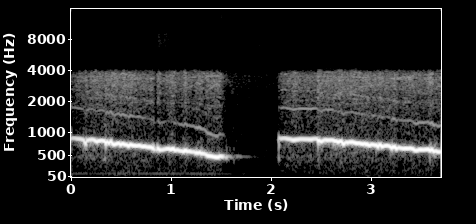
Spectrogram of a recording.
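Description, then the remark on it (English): A screech owl's whinny call: two long, clear whistled notes, each sliding slowly downward in pitch, separated by a short pause. Fairly loud and alone, with no voices. “It sounds like a whinny, and it's really neat.”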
